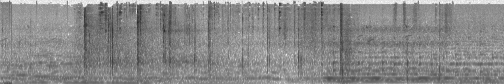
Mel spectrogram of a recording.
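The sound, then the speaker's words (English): Horse hooves clip-clop across the hard courtyard surface of the Imperial Hunting Lodge as a rider arrives at sundown, in a steady, slightly uneven rhythm, over a low sustained hum in the background. “As the sun is going down, Sophie rides into the courtyard of the Imperial Hunting Lodge. A courtier takes her horse.”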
